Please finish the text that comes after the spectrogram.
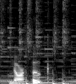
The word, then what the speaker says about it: Norfolk: In the UK, we pronounce it Norfolk. Norfuk.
